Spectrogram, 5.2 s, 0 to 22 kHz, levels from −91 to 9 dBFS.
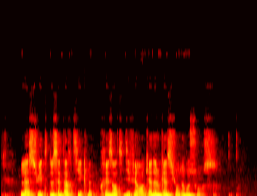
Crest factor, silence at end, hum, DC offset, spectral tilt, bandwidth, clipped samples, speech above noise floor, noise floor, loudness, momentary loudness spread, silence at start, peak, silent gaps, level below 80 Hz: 16 dB; 0.85 s; none; under 0.1%; -6.5 dB/octave; 7.6 kHz; under 0.1%; 37 dB; -58 dBFS; -21 LUFS; 13 LU; 0.4 s; -6 dBFS; none; -60 dBFS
